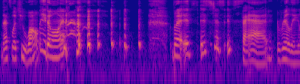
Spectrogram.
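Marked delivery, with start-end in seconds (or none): 1.4-3.4 real laugh, high and loud; high burst of laughter. Real, not acted. Laughing at the ex's tantrum, high loud laugh. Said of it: "I'm laughing".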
